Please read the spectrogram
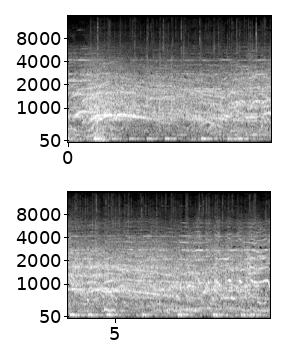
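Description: Fight crowd cheering and shouting over Muay Thai ring music, with a steady, evenly repeating drum beat under the voices.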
